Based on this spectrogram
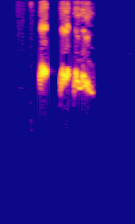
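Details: Red-whiskered bulbul, a kept songbird, giving one short loud phrase: a brief whistled note and then two fuller warbling notes, the last sliding slightly downward, in quiet surroundings.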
